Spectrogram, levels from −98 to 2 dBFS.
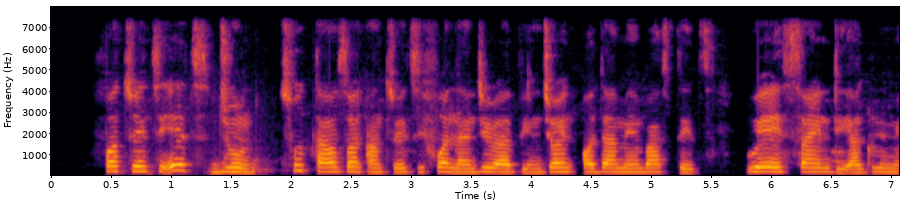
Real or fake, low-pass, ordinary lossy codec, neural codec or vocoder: real; 7.2 kHz; none; none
